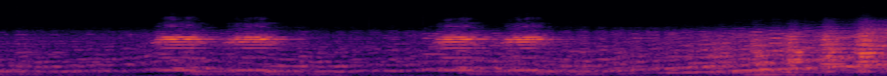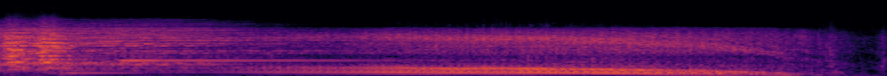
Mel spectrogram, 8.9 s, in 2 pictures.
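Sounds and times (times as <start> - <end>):
taxi engine revving and driving off: 2.8 - 8.8.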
